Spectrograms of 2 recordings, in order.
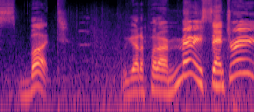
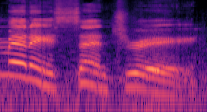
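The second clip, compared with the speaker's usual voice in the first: slow drawn-out call; much slower than usual. Acted.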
